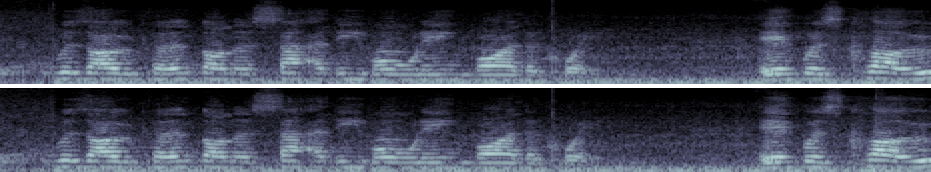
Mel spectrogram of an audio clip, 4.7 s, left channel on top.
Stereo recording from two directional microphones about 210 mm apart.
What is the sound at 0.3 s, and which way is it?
A man's voice, centre (ahead or behind).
